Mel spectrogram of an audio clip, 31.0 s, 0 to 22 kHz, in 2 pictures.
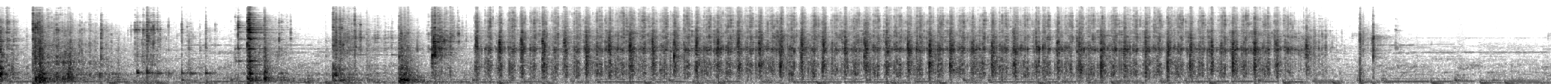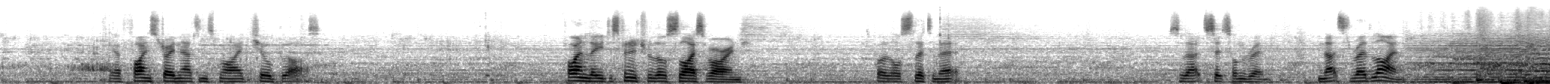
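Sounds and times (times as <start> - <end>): ice rattling in shaken tin: 0.0 - 2.2, 3.5 - 13.4
ice clinking into shaker: 0.0 - 13.4.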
